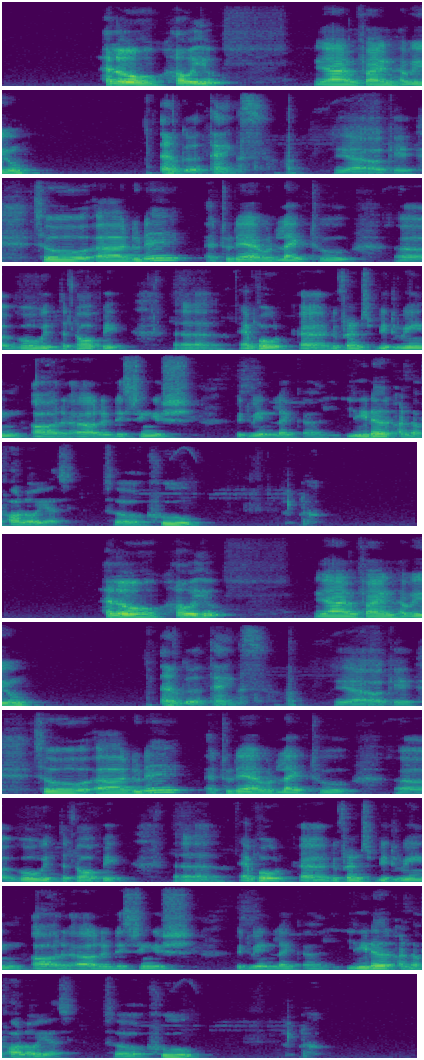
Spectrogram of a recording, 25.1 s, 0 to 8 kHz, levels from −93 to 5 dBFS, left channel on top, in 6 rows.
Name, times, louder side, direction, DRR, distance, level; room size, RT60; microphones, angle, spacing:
voice 1, 1.0-2.2 5.8-6.8 7.8-7.9, left 1 dB, 50° left, 1.4 m, -22 dB
voice 2, 3.1-4.5 7.5-18.6 19.1-21.7 22.1-22.9 24.0-24.2, equal, 10° left, 0.9 m, -28 dB
6.6 x 2.3 x 2.8 m
head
